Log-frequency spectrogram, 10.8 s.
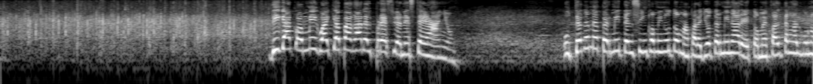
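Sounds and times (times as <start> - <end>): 
audience applause: 0.0 - 3.7
speech: 3.6 - 6.2, 7.5 - 10.8.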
